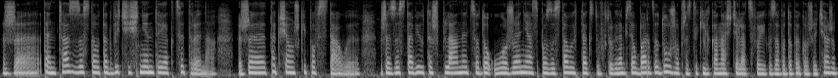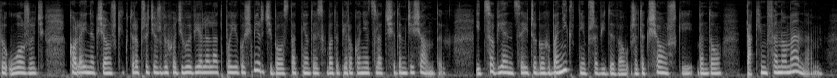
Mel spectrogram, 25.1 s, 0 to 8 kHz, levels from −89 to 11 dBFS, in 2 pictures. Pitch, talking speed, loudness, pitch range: 200 Hz, 160 wpm, -21 LUFS, 185-215 Hz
